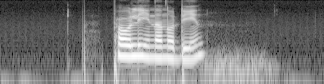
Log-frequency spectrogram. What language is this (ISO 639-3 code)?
swe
